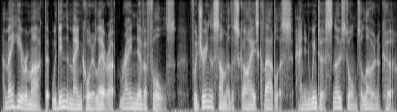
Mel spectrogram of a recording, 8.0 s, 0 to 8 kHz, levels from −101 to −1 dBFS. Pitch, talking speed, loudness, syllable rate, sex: 115 Hz, 205 wpm, -19 LUFS, 5.6 syllables/s, male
